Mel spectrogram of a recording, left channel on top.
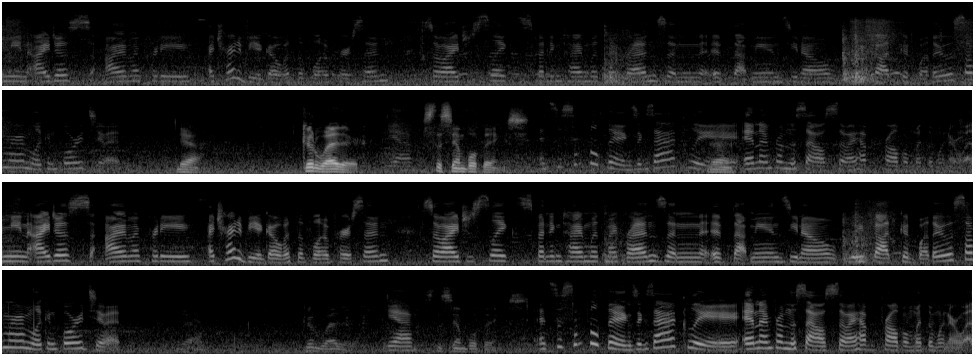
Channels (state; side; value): normal; both; correlation 0.10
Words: I try to be a go with the flow person. So I just like spending time with my friends, and if that means, we've got good weather this summer, I'm looking forward to it. Yeah. Good weather. Yeah. It's the simple things. It's the simple things, exactly. Yeah. And I'm from the South, so I have a problem with the winter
